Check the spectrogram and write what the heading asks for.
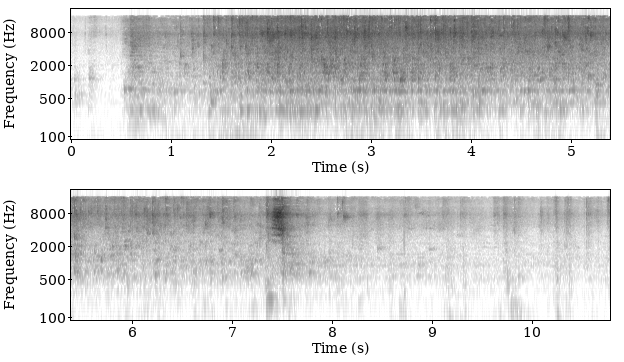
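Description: household object, toilet flushing

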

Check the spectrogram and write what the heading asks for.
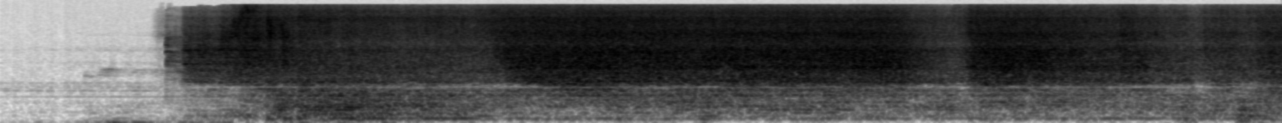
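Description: household object, shower water running

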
